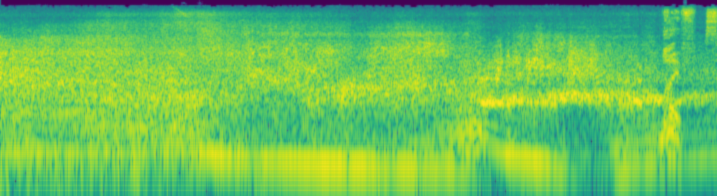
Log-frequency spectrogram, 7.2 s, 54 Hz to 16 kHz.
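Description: A Mitsubishi rally car from the 2002 Dakar accelerating hard, its engine note climbing and dropping through gear changes with loud, steady roar and rushing noise throughout, no one speaking.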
